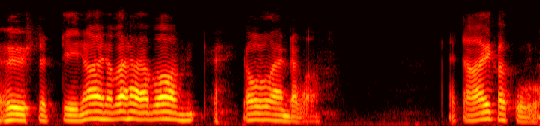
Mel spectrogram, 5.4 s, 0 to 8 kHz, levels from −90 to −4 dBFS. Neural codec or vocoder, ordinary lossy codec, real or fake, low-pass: codec, 44.1 kHz, 2.6 kbps, SNAC; none; fake; 7.2 kHz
